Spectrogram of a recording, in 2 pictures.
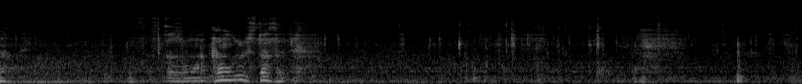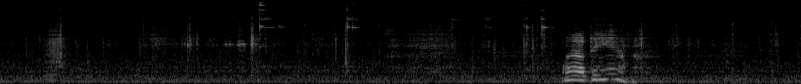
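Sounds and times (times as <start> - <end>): metallic clicks and clinks: 1.1 - 2.1, 10.2 - 13.8.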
